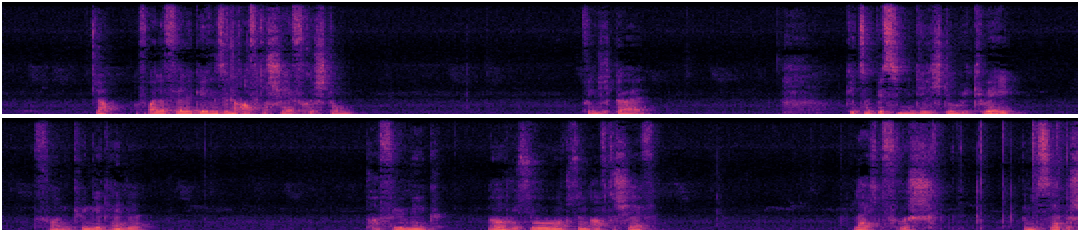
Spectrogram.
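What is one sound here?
A young man talks calmly close by, in short bursts.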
